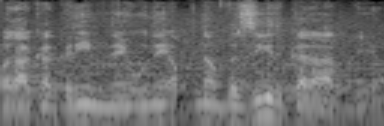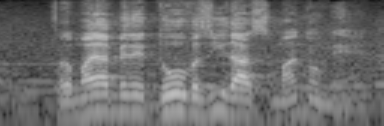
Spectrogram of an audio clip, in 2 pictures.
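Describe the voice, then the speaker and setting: Music plays behind a man with lively intonation. His pitch sits in the medium range. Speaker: Islamic scholar. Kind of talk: religious sermon.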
